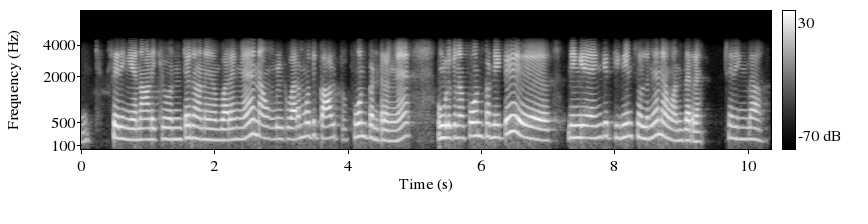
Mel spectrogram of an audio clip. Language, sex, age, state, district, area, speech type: Tamil, female, 18-30, Tamil Nadu, Salem, urban, conversation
